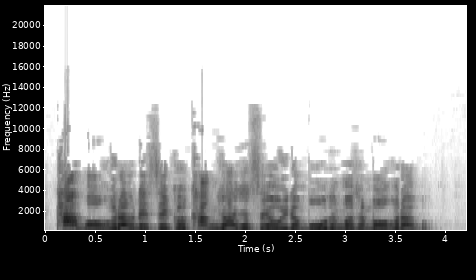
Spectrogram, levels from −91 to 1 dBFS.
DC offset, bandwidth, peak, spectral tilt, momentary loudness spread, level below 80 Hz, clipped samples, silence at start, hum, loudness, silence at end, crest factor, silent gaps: under 0.1%; 11.5 kHz; 0 dBFS; -5 dB/octave; 4 LU; -62 dBFS; under 0.1%; 0.1 s; none; -18 LUFS; 0.4 s; 18 dB; none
